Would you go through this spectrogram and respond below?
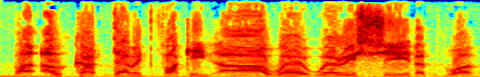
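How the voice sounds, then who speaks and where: A man's voice: fairly high pitch, normal speed, background noise. A man taking part in a tabletop role-playing game, reacting informally in casual, sweary chat.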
